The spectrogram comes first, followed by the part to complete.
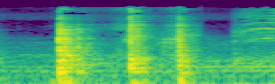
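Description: Metal water bottle knocking against the sorter's plastic bin as it is put in: three knocks, the first the loudest. Near the end a whine starts as the sorter's motor moves the item toward the recyclables side.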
